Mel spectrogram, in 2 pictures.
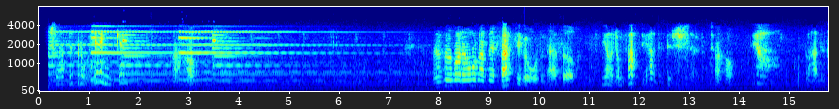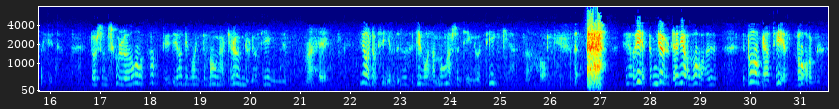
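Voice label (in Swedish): Grimeton Halland, Svenska sagor dialekter; Folkminnen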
